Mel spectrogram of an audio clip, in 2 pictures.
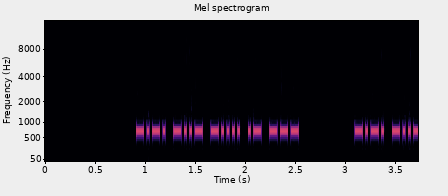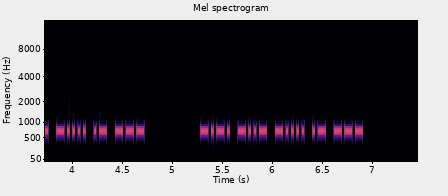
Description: Morse code, heard as a keyed tone, about 42 wpm, 700 Hz. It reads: CX6AO CX6AO CX6AO
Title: DXCC-100 Call Signs - 5 Characters - Repeated 3x - 45wpm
